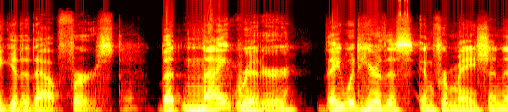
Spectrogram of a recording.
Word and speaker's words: Knight Ridder: That's a news source publication, and there are many Knight Ridder publications throughout the United States.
